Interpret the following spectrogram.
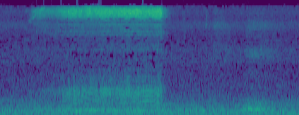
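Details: Snoring in sleep after a family sleepover: a single soft, hissy, rasping snore lasting under two seconds, then quiet.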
